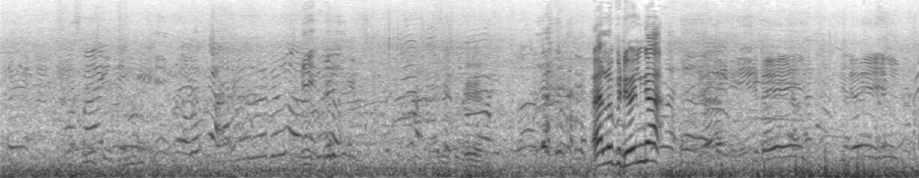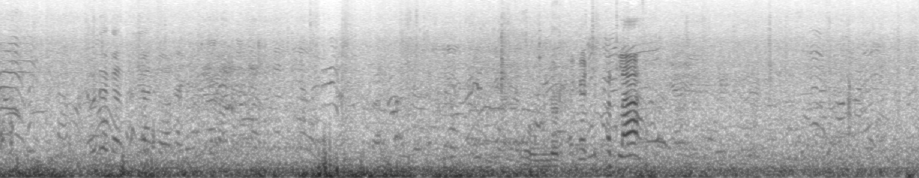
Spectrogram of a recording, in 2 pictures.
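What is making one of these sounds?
A crowd of young people shout and chatter in the distance.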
